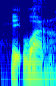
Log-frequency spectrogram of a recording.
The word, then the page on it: i7war: Biak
